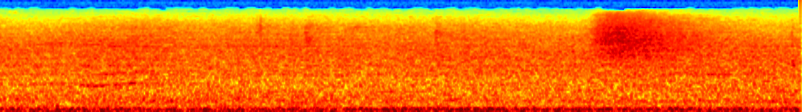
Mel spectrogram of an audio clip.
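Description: Steady low diesel rumble of idling road traffic and a diesel locomotive approaching a level crossing, with a brief hiss about three seconds in.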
